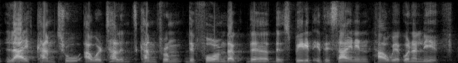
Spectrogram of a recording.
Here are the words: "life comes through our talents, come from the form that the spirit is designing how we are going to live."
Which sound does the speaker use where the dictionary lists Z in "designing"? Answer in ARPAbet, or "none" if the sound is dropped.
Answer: S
